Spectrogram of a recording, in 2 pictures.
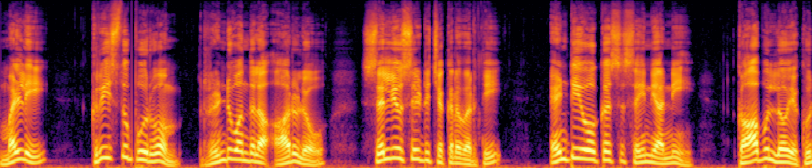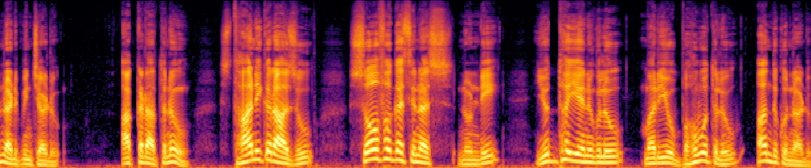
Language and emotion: Telugu, neutral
